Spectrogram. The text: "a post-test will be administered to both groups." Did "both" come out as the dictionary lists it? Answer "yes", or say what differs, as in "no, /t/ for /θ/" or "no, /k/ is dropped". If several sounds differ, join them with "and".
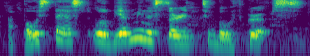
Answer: yes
